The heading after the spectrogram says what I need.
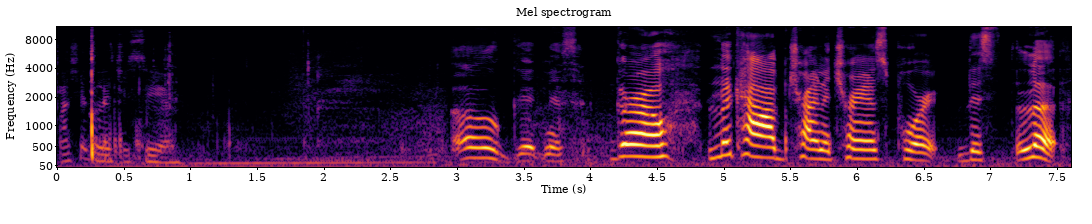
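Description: A woman in her forties chats casually with viewers from a parked car, filming on a phone held at arm's length and often calling listeners "girl" in a loose, conversational way. This vlogger's mid-range voice has lively intonation and a fairly bright tone, moving slowly with frequent pauses.

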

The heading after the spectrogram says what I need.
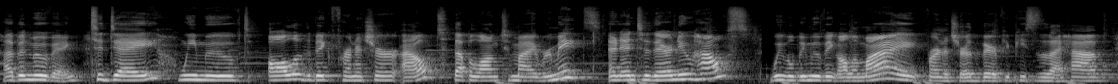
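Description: A woman's voice: medium pitch, moderate pace, hardly any pauses. A young woman in her twenties vlogging casually to a handheld phone camera, playful and swearing freely. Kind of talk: casual vlog chat. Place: house rooms and parked car.

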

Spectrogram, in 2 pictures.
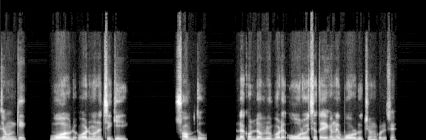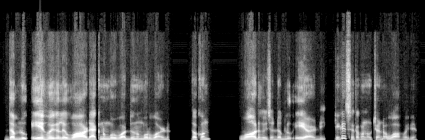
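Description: A man's voice: on the high side, clear, resonant tone, no room sound, clean studio sound. A man teaching a spoken language lesson, explaining letter sounds patiently and often checking with the listener. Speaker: English teacher.

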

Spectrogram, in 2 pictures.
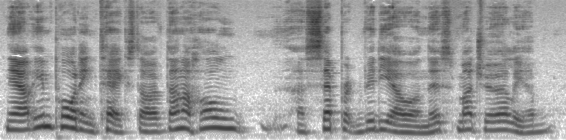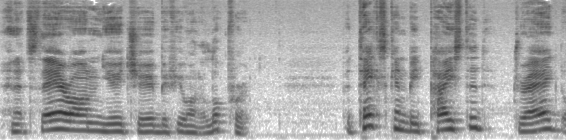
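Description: Man narrating a software slideshow tutorial. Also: a little high. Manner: relaxed, explanatory, reads slides aloud with asides.

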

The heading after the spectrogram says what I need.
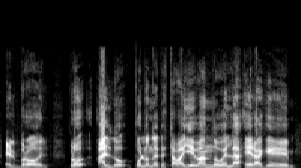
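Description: Host: Puerto Rican man, 30s, slightly high voice, dry close mic, casual and chatty. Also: lively intonation, moderate pace, a bit bright, dry recording. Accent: Puerto Rican Spanish. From Puerto Rico. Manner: casual, chatty, jumps in with his own stories. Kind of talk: live-streamed interview. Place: small home studio. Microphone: studio mic with headphones.

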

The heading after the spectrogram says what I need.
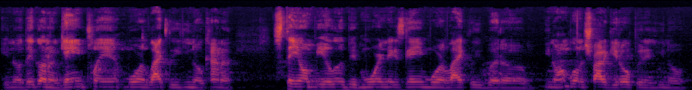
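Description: Standing in front of a sponsor backdrop in the press room, a basketball player in his twenties fields postgame questions. His lowish voice moves at a quick pace, relaxed and loose, with plenty of "you know"s spoken into the podium mics before him.

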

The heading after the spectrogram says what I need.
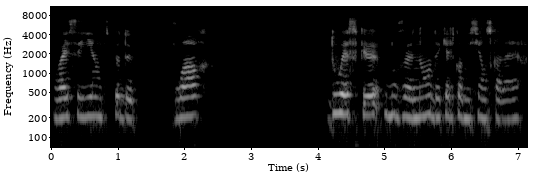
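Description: A woman's voice: mid-range voice, little pitch movement, a little slow, pauses often, darkish tone, lo-fi sound. A woman moderates an online meeting, briefly inviting each participant to speak. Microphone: video call.

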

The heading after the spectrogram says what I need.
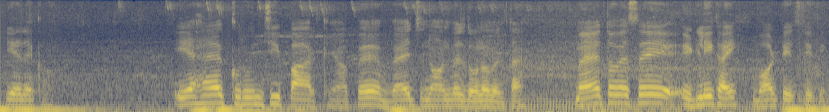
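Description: A young man talking casually to his camera on a motorcycle trip, thinking aloud as he goes. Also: mid-range voice. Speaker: motorcycle vlogger. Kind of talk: casual travel vlog. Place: outdoors on a hill road. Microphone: lapel mic, selfie camera at arm's length. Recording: outdoor noise from traffic. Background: traffic and outdoor ambience.

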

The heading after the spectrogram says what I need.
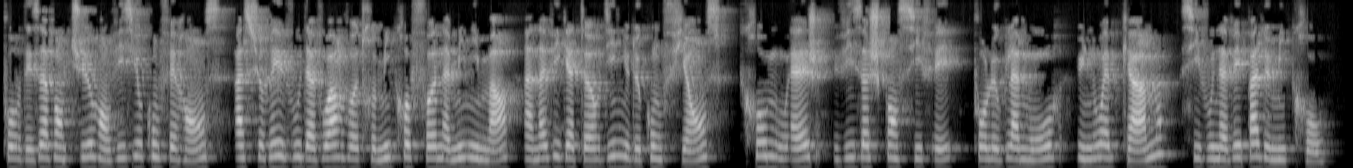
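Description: A synthetic female voice from an older desktop speech synthesizer, reading written text in mechanical, even phrasing. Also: medium pitch, measured pace, echoey room, dull audio. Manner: mechanical, evenly read phrasing.

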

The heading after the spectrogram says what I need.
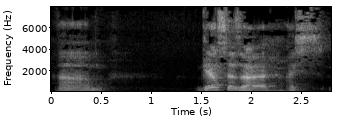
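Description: A man's voice: lowish voice, sing-song, slow, fairly bright tone. A man co-hosting a home vlog, chatting casually and chiming in with short, playful agreement while recovering from a sore throat. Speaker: vlog co-host. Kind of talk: casual chat.

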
